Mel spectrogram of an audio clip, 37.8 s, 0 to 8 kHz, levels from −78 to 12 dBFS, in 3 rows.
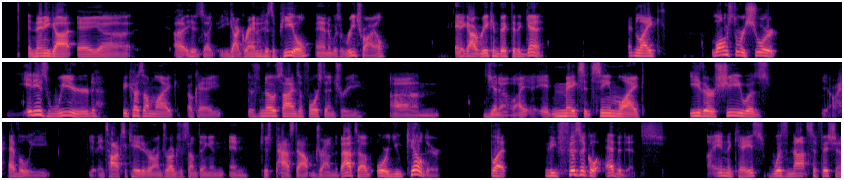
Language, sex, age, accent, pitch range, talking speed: English, male, 30-49, American, 100-140 Hz, 140 wpm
